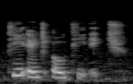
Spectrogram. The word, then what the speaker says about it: Thoth: well I think I've heard of those Thoth th oth so I'm going to pronounce it Thoth I said the god of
